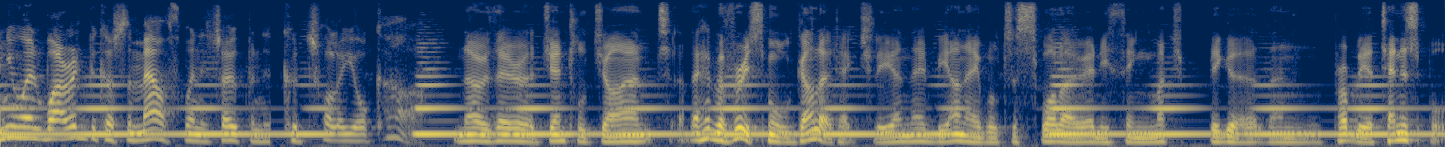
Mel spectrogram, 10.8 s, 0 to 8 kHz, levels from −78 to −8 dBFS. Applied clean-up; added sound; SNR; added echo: none; Wind instrument, woodwind instrument; 2 dB; none.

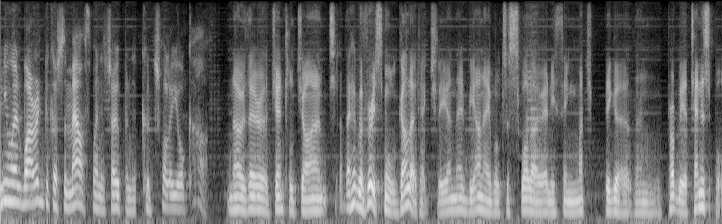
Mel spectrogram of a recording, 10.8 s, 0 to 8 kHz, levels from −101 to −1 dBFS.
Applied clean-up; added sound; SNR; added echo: neural separator model SepFormer DNS4.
